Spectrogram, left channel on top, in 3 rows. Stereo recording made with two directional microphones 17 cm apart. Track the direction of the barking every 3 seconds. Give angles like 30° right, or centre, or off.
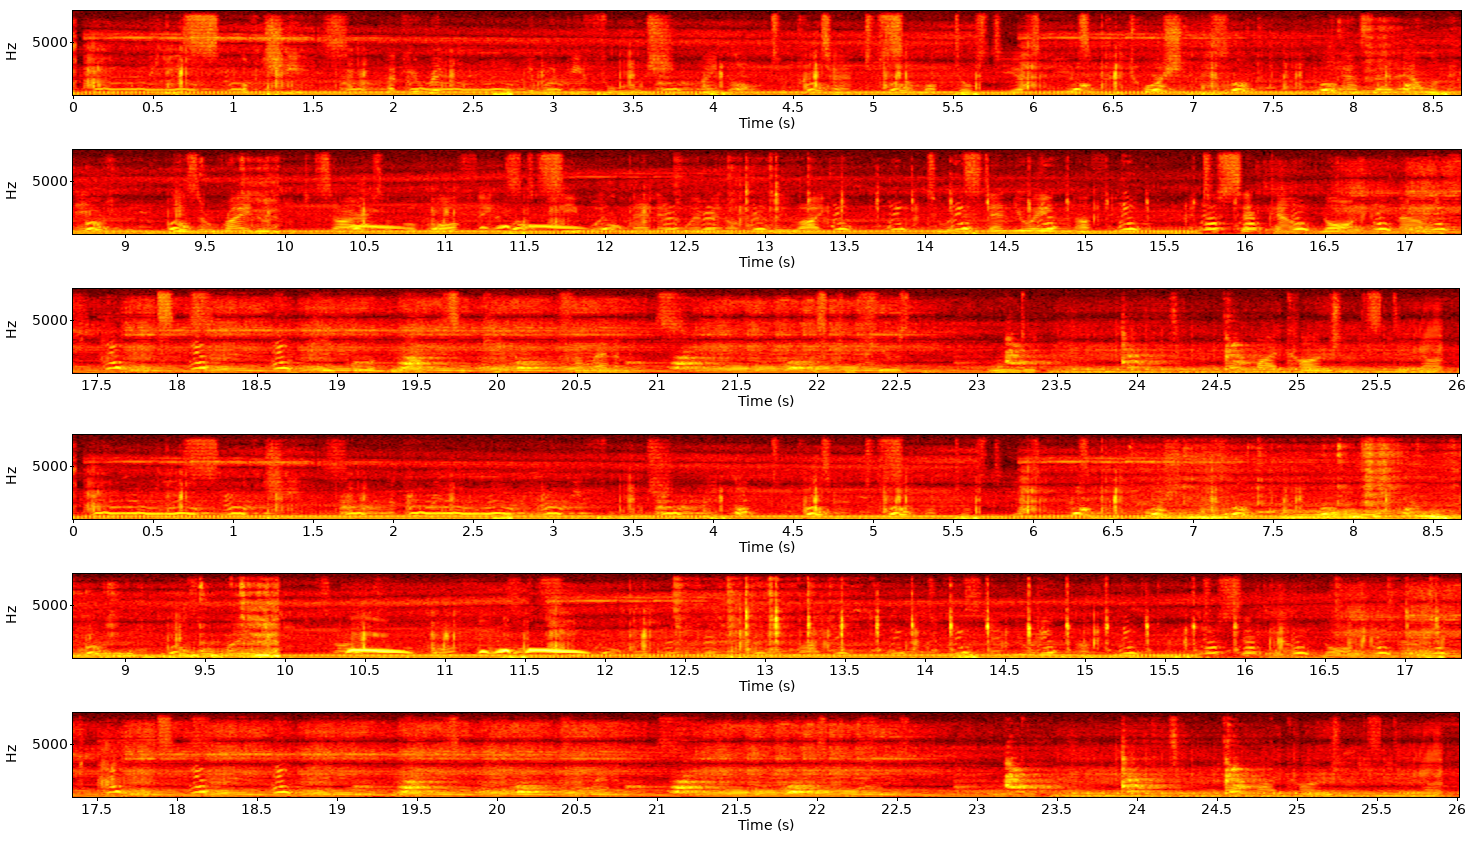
40° right, 40° right, centre, 30° left, 30° left, 20° left, 10° right, 30° right, 40° right.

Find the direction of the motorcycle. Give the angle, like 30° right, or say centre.
10° right.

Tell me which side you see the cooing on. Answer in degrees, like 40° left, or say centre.
70° right.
